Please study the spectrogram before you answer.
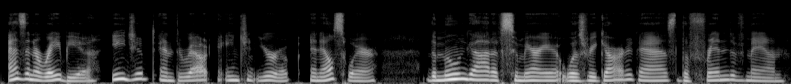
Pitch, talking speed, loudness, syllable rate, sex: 190 Hz, 165 wpm, -18 LUFS, 5.3 syllables/s, female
